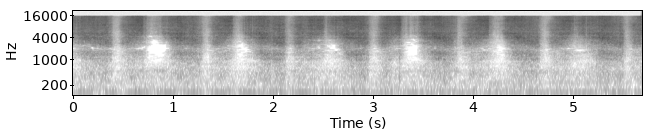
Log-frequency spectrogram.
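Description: Fingertips rub and scratch the surface and edge of a small, solid black abrasive sanding sponge block. The result is a continuous, bright, hissy scraping that swells and dips in regular back-and-forth strokes about once every second, over a steady low hum.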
